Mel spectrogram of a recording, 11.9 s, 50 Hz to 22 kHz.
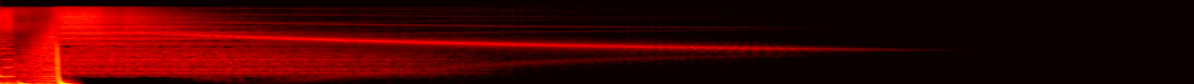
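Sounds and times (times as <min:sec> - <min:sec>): synth tone gliding downward: 0:01.0 - 0:09.0.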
